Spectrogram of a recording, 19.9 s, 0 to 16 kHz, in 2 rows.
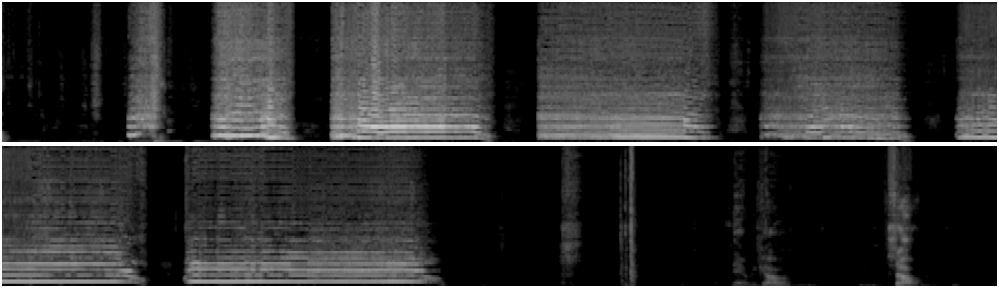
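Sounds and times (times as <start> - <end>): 
shofar blasts: 1.3 - 14.4.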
